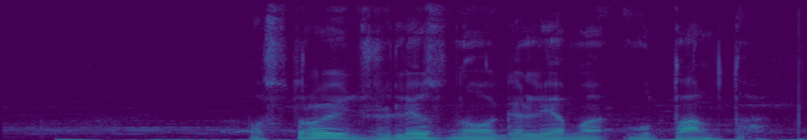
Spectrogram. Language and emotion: Russian, neutral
